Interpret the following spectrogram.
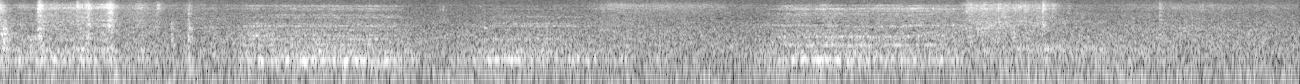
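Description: Near silence: faint breath sounds close to the microphone, swelling and fading every second or two, with a brief rustle about half a second in.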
